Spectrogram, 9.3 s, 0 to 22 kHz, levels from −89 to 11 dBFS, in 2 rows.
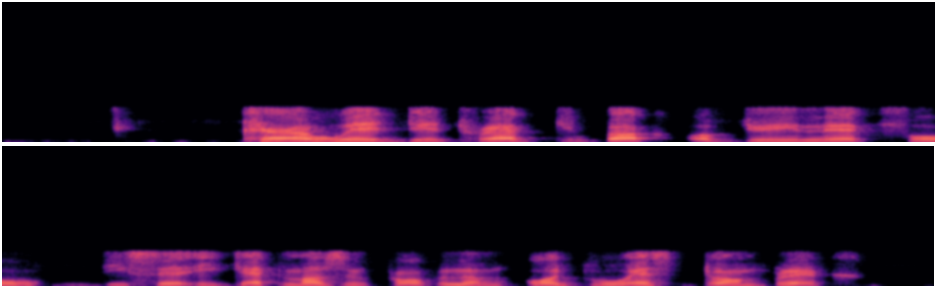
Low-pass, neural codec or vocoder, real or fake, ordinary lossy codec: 5.4 kHz; codec, 16 kHz, 1.1 kbps, Voila-Tokenizer; fake; none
